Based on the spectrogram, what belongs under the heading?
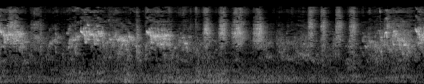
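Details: Feeding chicks give shrill, high peeps in quick bursts, with pulsing rises and falls in loudness as several birds call at once.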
